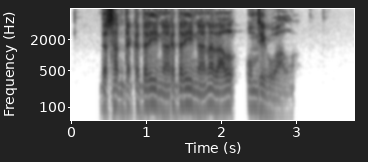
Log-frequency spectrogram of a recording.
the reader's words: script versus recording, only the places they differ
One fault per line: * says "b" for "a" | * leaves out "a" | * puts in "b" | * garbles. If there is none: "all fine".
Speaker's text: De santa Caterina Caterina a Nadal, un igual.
all fine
